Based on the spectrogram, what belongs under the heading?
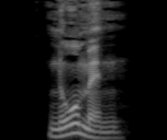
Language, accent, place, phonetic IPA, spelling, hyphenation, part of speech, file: German, Germany, Berlin, [ˈnoːmən], Nomen, No‧men, noun, De-Nomen.ogg
- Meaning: 1. any declinable part of speech, i.e. substantive, adjective, numeral, article, pronoun 2. substantive or adjective; a noun (broad sense) 3. substantive; noun (narrow sense) 4. name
